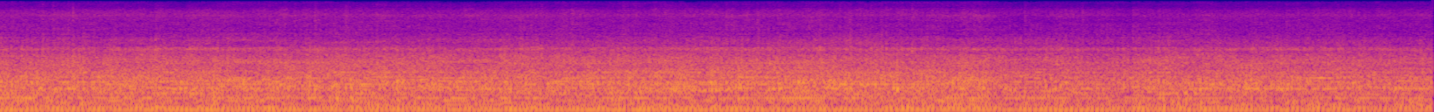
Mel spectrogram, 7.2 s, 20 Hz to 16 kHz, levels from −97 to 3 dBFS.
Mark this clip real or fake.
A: fake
